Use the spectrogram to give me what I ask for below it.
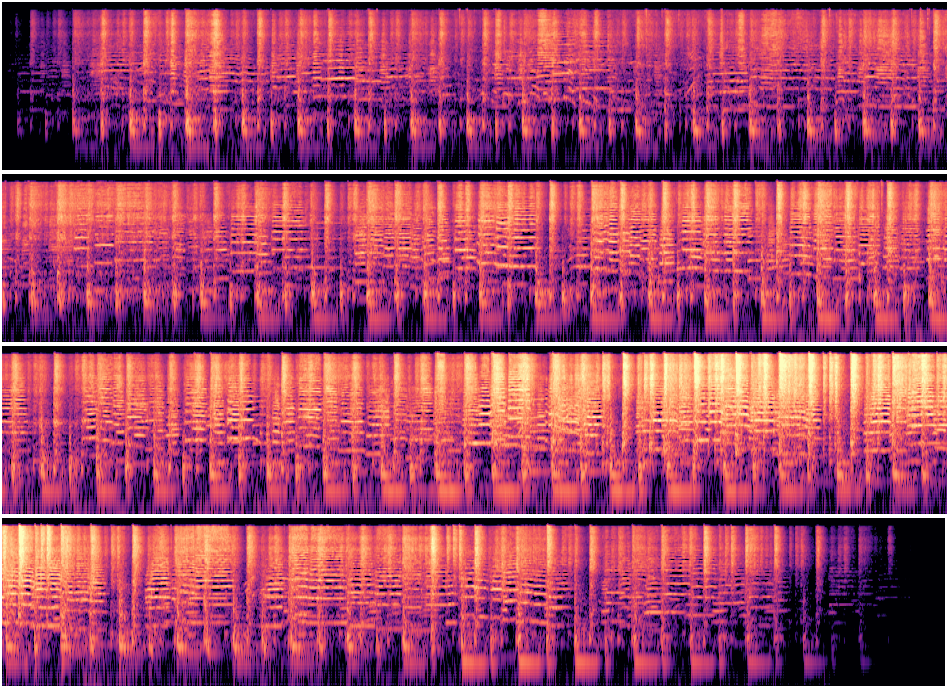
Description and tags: Fortaleza election campaign
Ambient recording in Fortaleza, Brazil, on one of the big squares in
the old town, a small band of street musicians with bass drum,
snaredrum and trumpets plays a well known carnival marching tune. Dat-recorder, unprocessed, just fading in and out.
brazil, drum, field-recording, music, street, trumpet, urban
